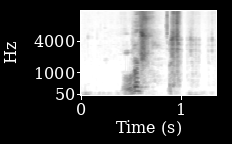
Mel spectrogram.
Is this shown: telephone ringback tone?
no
